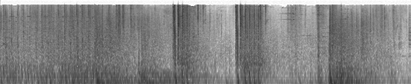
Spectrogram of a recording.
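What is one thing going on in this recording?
Gunfire from a video game crackles in rapid bursts.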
